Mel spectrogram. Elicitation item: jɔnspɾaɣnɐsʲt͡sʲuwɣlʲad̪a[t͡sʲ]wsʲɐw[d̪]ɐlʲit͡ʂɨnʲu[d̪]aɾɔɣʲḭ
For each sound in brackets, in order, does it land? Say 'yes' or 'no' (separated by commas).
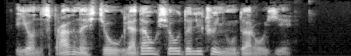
no, yes, yes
